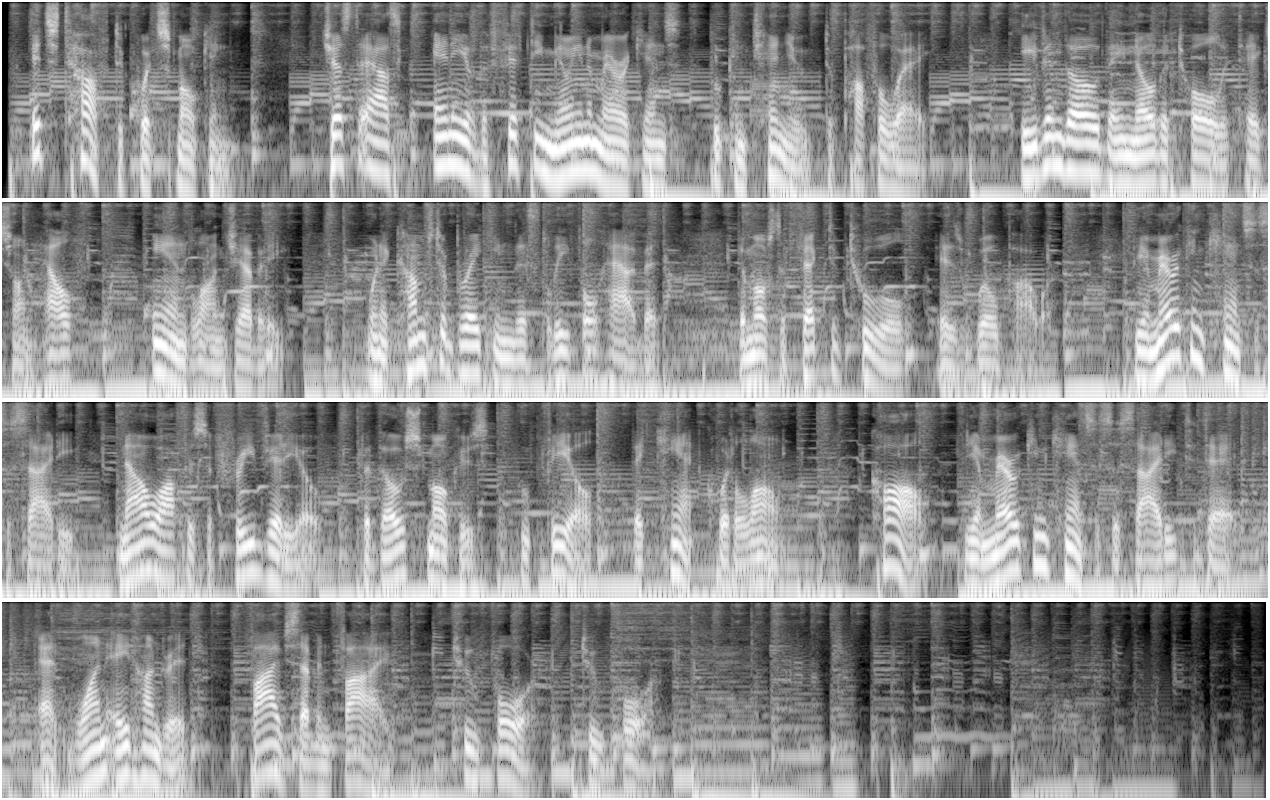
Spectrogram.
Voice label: PSA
